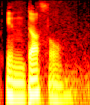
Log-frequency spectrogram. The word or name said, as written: Indocility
